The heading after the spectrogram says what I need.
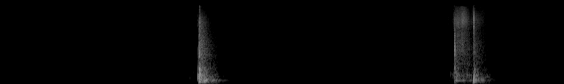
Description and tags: Drop 2 books on table
Sound of one book dropped, and then two books being dropped on a table.
table, wood, impact, book, books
